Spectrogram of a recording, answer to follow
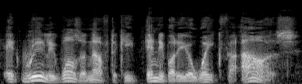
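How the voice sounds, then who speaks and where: A British man narrating a dramatised children's story in an expressive storytelling manner. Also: on the low side, fairly quick, breathy edge. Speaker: audiobook narrator.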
